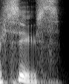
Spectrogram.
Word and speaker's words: Seuss: You're as wrong as the deuce, and you shouldn't rejoice. If you're calling him Seuss, he pronounces it so. These Ivy League eggheheads want us to believe that it's Dr. So. Yeah. It's not Dr. Soy, it's Dr. Seuss.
